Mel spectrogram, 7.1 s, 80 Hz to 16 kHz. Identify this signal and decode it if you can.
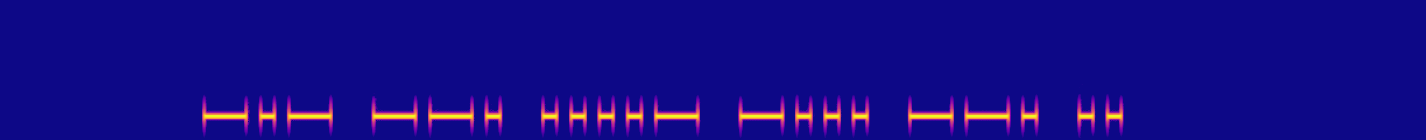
Morse code, heard as a keyed tone, about 17 wpm, 700 Hz. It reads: KG4BGI
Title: USA Call Signs - 6 Characters - Repeated 2x - 17wpm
